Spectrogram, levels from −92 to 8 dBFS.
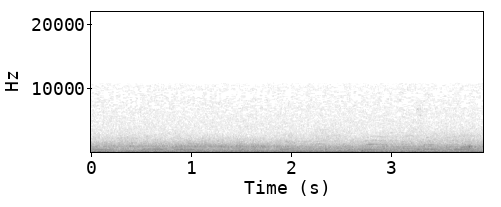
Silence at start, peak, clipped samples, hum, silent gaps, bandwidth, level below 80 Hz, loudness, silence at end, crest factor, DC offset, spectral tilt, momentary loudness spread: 0 s; -36 dBFS; under 0.1%; none; none; 11 kHz; -52 dBFS; -50 LUFS; 0 s; 12 dB; under 0.1%; -7.5 dB/octave; 1 LU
